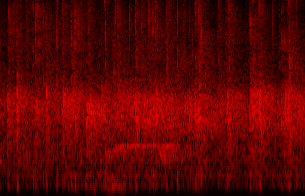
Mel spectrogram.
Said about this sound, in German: Ich möchte ganz kurz einen Moment nehmen und auch für unser Lobpreisteam einen Applaus mal wünschen.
